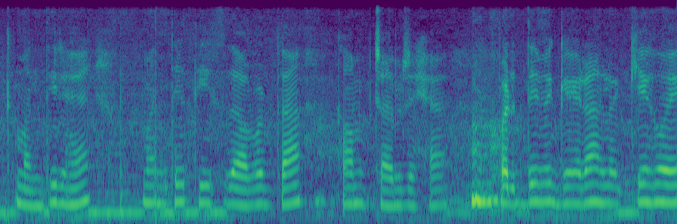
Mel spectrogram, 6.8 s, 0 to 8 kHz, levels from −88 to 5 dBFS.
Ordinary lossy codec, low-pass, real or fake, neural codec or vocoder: none; 7.2 kHz; fake; codec, 16 kHz, 4 kbps, FreqCodec, larger model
